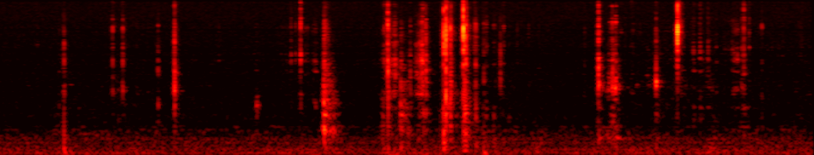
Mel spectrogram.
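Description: A metal utility knife blade cuts and scrapes thin slices off the edge of a solid, hand-sized red bar of soap with gold glitter and star sequins, held in one hand, exposing yellow soap underneath. Quiet, crisp, bright scraping clicks and short crunchy bursts come at irregular intervals over a faint low hiss.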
